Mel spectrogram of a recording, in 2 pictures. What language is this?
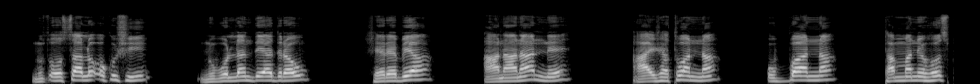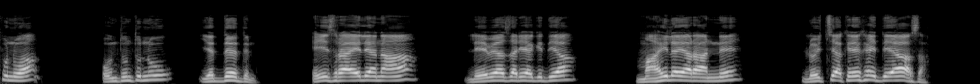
Dawro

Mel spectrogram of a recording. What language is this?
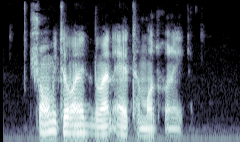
Persian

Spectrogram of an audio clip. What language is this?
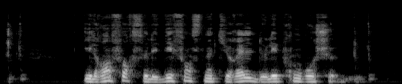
French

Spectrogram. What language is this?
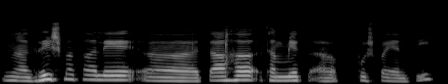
Sanskrit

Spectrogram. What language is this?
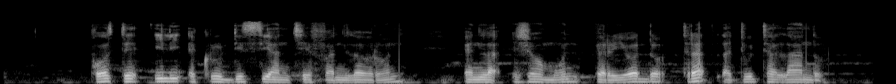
Esperanto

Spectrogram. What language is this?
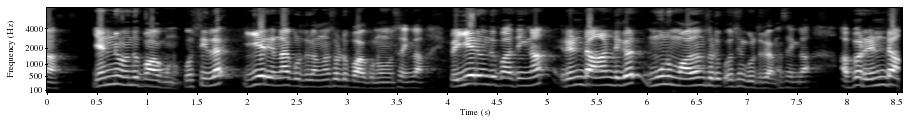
Tamil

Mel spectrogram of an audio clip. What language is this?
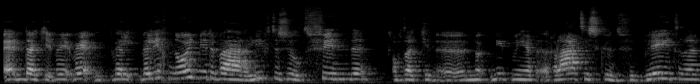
Dutch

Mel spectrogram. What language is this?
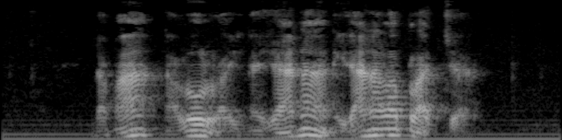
Catalan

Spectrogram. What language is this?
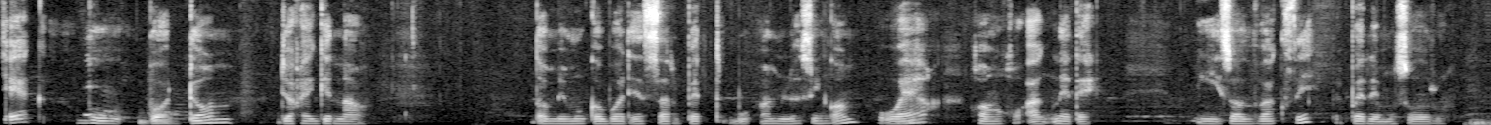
Wolof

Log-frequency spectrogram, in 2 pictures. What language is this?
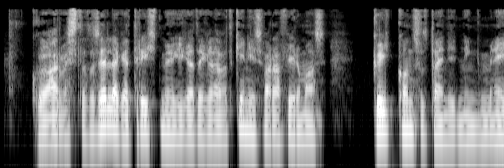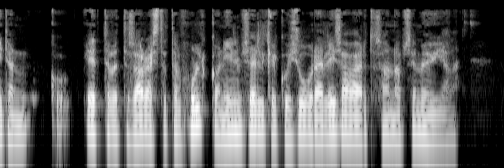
Estonian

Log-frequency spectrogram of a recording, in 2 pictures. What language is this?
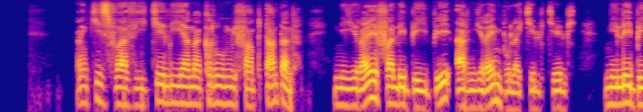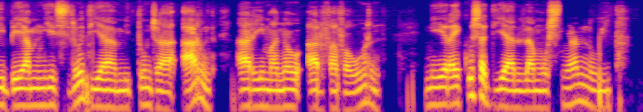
Malagasy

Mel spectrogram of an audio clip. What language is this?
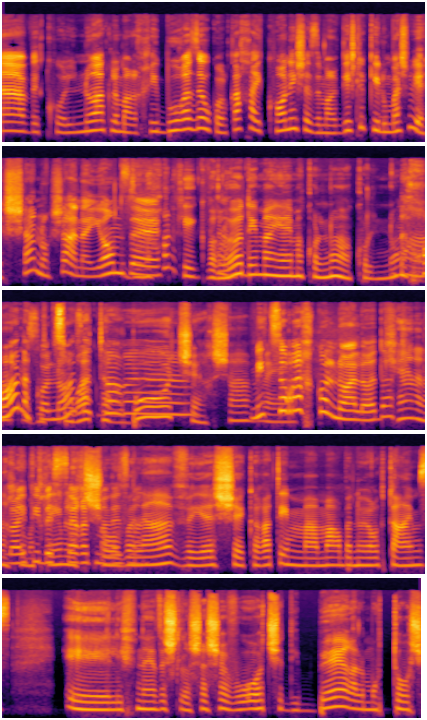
Hebrew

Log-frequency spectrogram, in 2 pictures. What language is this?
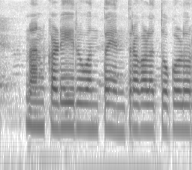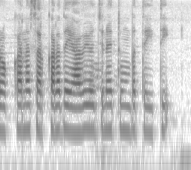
Kannada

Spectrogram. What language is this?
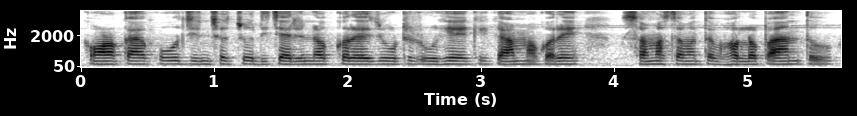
Odia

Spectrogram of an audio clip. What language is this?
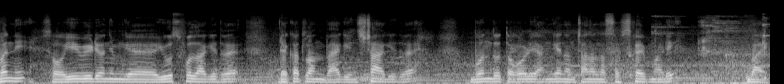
Kannada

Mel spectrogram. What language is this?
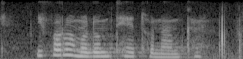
South Ndebele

